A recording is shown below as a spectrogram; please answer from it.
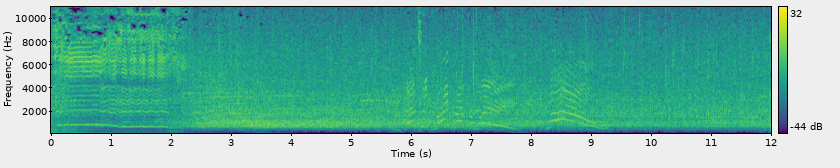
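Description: A singer holds the final note of a pop ballad over the band, and the music ends about two seconds in. A studio audience then cheers and applauds, with high whoops and screams rising and falling through the noise.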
